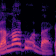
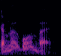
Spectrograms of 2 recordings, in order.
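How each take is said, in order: First: Raised-pitch quoted refusal; retold refusal. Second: Much softer, higher repeat; hushed retold refusal. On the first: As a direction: voice the son's resolve, a little softly. Retold resolve, first take. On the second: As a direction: say it as if to oneself. Retold resolve, repeated under breath.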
